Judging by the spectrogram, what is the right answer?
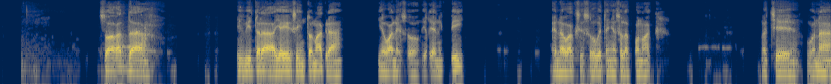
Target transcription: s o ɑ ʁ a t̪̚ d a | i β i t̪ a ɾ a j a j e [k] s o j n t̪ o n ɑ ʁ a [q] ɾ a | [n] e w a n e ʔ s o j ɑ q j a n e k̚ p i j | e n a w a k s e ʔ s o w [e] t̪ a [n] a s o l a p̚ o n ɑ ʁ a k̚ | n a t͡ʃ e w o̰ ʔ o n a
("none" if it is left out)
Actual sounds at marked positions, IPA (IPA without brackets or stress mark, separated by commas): k, k, ɲ, e, ɲ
